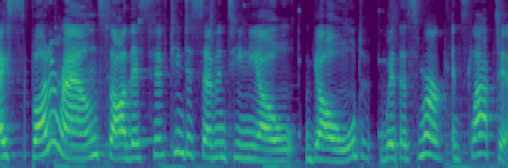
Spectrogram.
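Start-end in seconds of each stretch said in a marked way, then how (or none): none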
